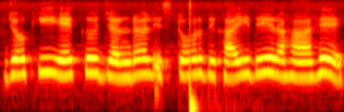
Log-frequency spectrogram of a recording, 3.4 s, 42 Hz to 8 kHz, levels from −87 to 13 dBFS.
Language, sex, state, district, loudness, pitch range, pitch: Hindi, female, Madhya Pradesh, Bhopal, -14 LUFS, 230-255 Hz, 245 Hz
